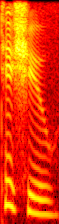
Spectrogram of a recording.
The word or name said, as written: tissue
